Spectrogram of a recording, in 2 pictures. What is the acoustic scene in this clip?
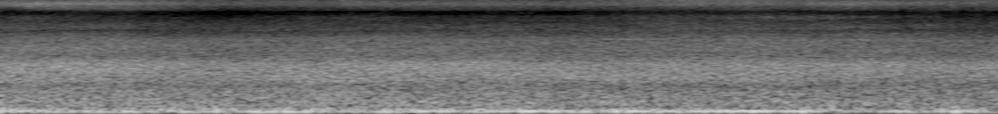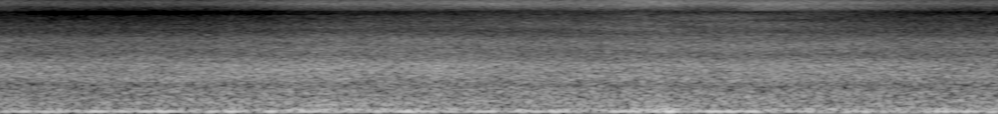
street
